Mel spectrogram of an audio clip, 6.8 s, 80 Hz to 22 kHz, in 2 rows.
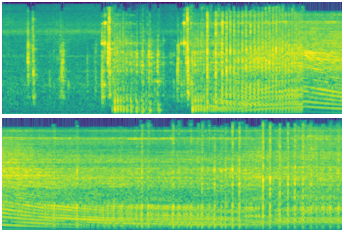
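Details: Stihl MS440 chainsaw with no decompression valve, test run before port work; the owner mentioned a possible air leak and compression feels normal: fires on the fourth pull, revs high, then settles to a steady buzzing idle. Runs normally.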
